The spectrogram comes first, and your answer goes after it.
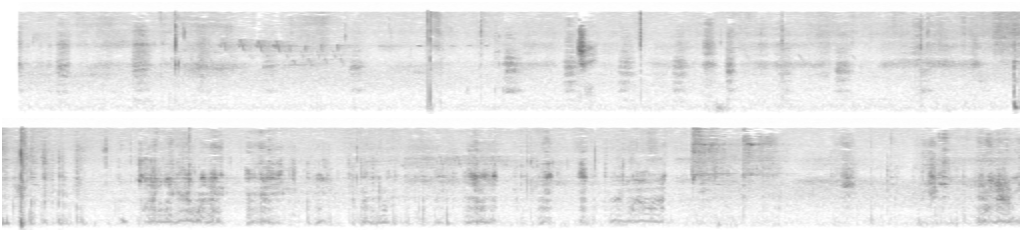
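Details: Feisty Cairn Terrier playing with and attacking a ball, panting and making rough growly noises in irregular bursts, with sharp clicks and scuffling throughout.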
